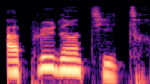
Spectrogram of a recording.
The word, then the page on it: à plus d'un titre: francais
